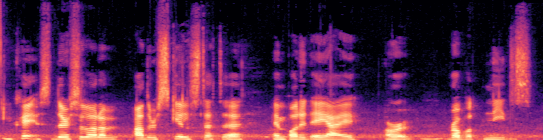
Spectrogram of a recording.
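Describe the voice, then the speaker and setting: A woman hosting a podcast interview, asking brief, measured questions. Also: medium pitch, steady tone, a bit bright, a little hiss or hum. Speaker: podcast host, consultant. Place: live event podcast booth.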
